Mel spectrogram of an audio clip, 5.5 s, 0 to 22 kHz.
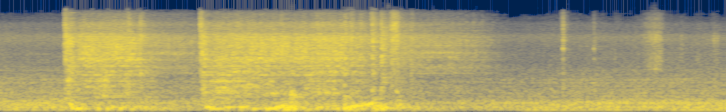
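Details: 1963 Chevy C10 355ci V8 (350 .030 over), unrun for years, new battery, timing unknown: starter cranks in surges, engine catches briefly then dies. No-start from no fuel, traced to the failed mechanical fuel pump, later replaced.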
